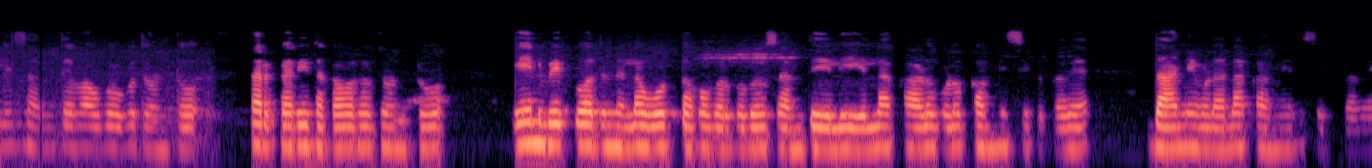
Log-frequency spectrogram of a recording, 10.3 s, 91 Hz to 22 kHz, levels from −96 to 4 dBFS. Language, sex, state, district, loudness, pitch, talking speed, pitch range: Kannada, female, Karnataka, Chamarajanagar, -23 LUFS, 180 Hz, 115 wpm, 175-185 Hz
